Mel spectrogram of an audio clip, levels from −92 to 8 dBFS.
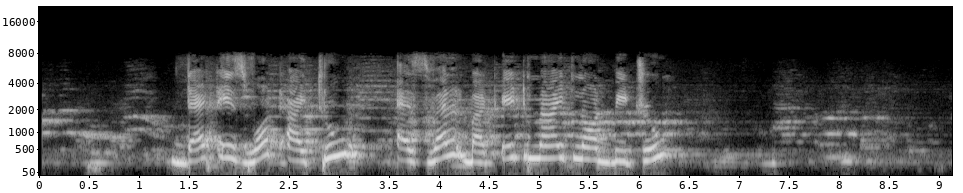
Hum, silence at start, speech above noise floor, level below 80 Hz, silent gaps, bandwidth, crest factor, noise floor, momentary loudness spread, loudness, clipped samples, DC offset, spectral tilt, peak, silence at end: none; 0.05 s; 31 dB; -54 dBFS; none; 8.2 kHz; 12 dB; -43 dBFS; 19 LU; -13 LUFS; under 0.1%; under 0.1%; -5 dB/octave; -2 dBFS; 0.7 s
